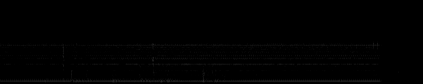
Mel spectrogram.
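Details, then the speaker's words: Guitar with vintage-style P90 single-coil pickups through amp, nothing played; quiet steady low buzz with a ladder of higher overtones compared with silence, classic single-coil pickup hum. "that noise is what we're hearing in comparison to silence."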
